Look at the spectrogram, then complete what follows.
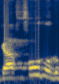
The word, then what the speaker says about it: غفور: হবে ওয়ারহামনি ইন্নাকা আনতাল গফুরুর রহিম, এখানে অনেকজন গাফুরুর বলে থাকে, এখানে শুদ্ধভাবে উচ্চারণ করতে হবে ইন্নাকা আনতাল গফুরুর রহিম।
